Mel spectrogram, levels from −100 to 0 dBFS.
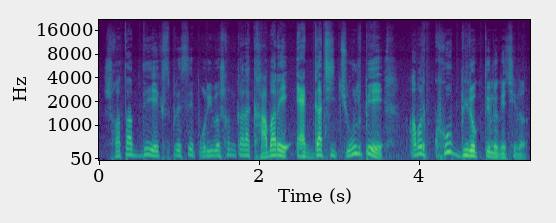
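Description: Speech recording with no technical faults; the audible room noise belongs to the recorded space, and the level shift around a second and a half is the talker moving relative to the microphone.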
